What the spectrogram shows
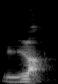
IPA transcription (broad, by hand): ɭɭ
